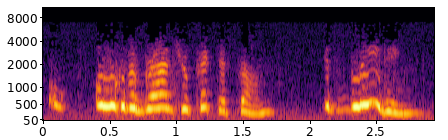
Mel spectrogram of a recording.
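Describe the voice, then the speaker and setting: A woman's voice: very high voice, big pitch swings, brisk. An actress playing a young explorer's daughter, wide-eyed and easily horrified, exclaiming her way through a 1930s radio serial. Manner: exclaiming, breathless wonder. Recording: tinny, band-limited 1930s radio recording.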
